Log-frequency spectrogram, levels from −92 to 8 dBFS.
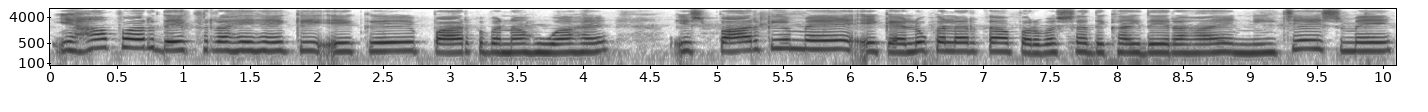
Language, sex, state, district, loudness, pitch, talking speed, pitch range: Hindi, female, Bihar, Gaya, -17 LUFS, 265 Hz, 150 wpm, 245-280 Hz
